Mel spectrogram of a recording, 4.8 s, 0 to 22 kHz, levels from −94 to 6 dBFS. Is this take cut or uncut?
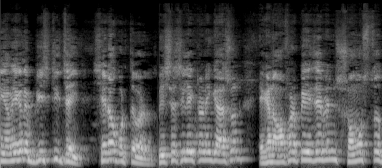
cut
